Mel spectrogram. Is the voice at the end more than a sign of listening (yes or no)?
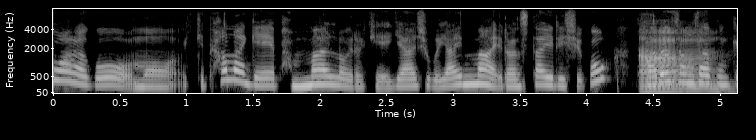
no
